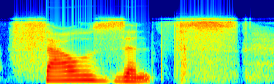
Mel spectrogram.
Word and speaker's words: thousandths: Thousandths.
